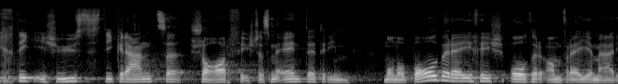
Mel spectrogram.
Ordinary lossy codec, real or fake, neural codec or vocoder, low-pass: none; real; none; 14.4 kHz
